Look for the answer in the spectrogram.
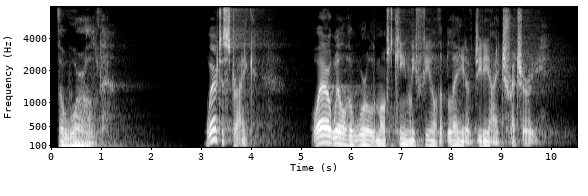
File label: Speech, English; Kane's Speech (English); command and conquer tiberian dawn soundtrack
